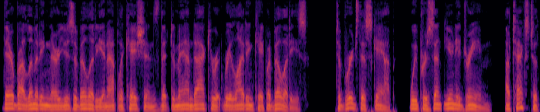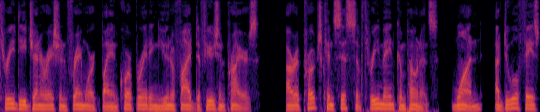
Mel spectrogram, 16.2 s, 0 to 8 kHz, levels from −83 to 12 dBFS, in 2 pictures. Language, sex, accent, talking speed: English, male, American, 145 wpm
